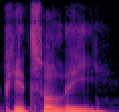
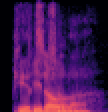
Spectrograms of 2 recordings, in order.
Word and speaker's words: Piazzolla: How do you say it? I thought it was Piazzolli. Piazzolla. Piazzolla. The A on the end. Do you say you pronounce A's and Z's? Say it A.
